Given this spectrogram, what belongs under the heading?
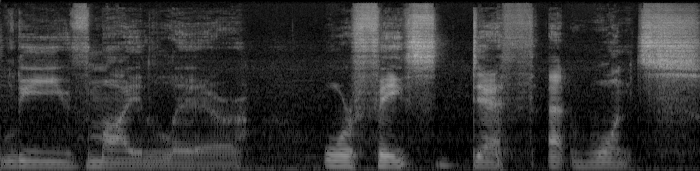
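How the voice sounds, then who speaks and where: A man puts on a character voice, speaking very slowly at a mid-range pitch. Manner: booming, upsetting.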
